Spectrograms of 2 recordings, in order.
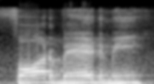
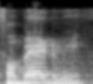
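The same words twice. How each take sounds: First: The r sound in forbade is pronounced. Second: The r sound in forbade is dropped. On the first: The speaker calls it wrong. "ये भी कह सकते हैं आप" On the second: The speaker calls it right. "आर को इतना ज़्यादा खाते में नहीं लाते हैं गोरे, तो हम भी नहीं लाए तो बेहतर है"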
